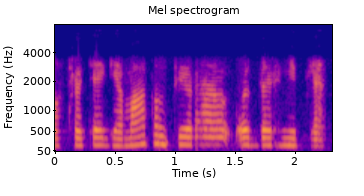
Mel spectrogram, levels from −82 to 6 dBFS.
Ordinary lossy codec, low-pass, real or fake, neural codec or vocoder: AAC, 48 kbps; 7.2 kHz; real; none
